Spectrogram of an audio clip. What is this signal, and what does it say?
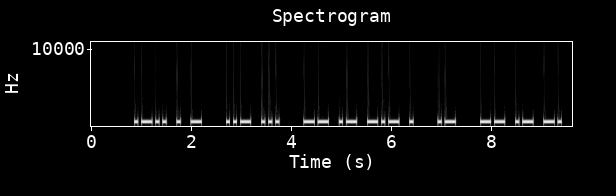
Morse code, heard as a keyed tone, about 17 wpm, 700 Hz. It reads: LET US MAKE A MAN
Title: Sentences from Top 1000 Words - Review Part 4 - 17wpm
